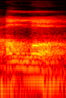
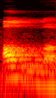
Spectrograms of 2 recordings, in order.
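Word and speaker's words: الله: Sama baca kalimat Allah, bukan Allah tapi Allah. Allah. Bukan all. Enggak ada huruf all itu apa? Alif berharakat di atas bacanya a, bukan o.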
